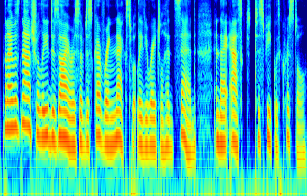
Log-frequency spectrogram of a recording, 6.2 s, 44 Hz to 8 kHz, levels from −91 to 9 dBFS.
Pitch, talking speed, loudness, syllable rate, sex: 190 Hz, 195 wpm, -18 LUFS, 5.6 syllables/s, female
